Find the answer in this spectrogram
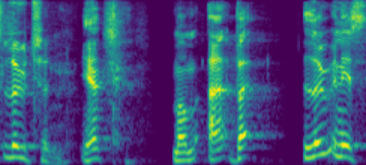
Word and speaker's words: Luton: And so anyone if you don't understand Luton Luton see I pronounce my tea there. We don't pronounce our te's.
